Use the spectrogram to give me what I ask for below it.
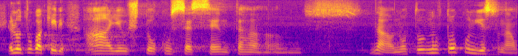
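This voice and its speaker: A fairly high-pitched man at a fairly slow pace, with very wide pitch swings and hardly any pauses. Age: 60s. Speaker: pastor. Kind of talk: sermon. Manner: conversational, some hesitations.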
